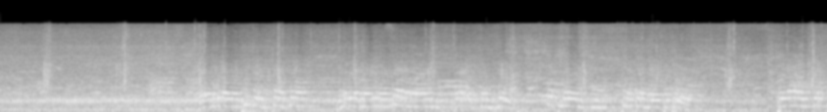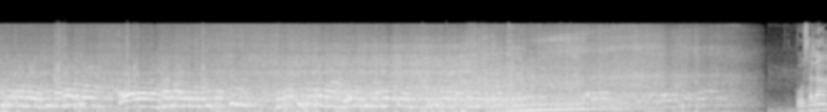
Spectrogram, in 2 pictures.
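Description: A crowd sings outdoors.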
